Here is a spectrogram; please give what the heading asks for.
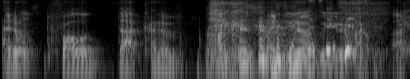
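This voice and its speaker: Male podcast guest, low-pitched, relaxed conversational phrasing, anecdotal delivery. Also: normal speed. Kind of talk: casual chat, telling anecdotes.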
